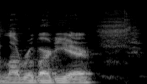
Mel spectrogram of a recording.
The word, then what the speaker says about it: Larobardiere: My name's Larobardiere. That one's always a mouthful for everybody, but it's pretty phonetic, just like it's spelled, except for when you get to the end. So Larobardiere.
